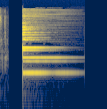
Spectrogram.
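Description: A short mouse-click sound effect, then about half a second in a bright bell ding with several ringing tones that fade and cut off about a second later. This is the notification-bell sound effect of a subscribe-button animation.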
